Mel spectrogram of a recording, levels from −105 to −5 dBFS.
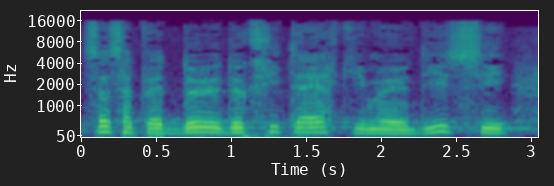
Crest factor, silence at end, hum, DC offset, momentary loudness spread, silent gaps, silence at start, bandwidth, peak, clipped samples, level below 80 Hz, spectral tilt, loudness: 16 dB; 0 s; none; under 0.1%; 6 LU; none; 0.05 s; 16.5 kHz; -16 dBFS; under 0.1%; -58 dBFS; -5.5 dB/octave; -31 LUFS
